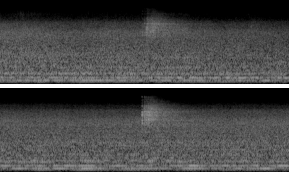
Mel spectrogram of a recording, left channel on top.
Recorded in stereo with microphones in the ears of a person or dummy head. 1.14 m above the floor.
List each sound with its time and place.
1.4 s crumpling: 50° right (ahead or behind), 9.5 m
